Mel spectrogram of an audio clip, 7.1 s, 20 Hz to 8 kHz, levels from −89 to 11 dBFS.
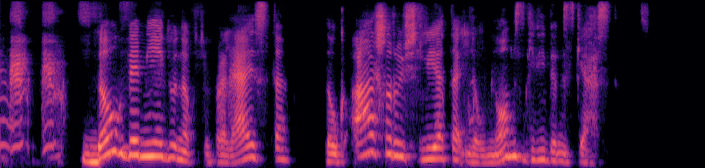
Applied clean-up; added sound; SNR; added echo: neural mask model Resemble Enhance denoiser.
